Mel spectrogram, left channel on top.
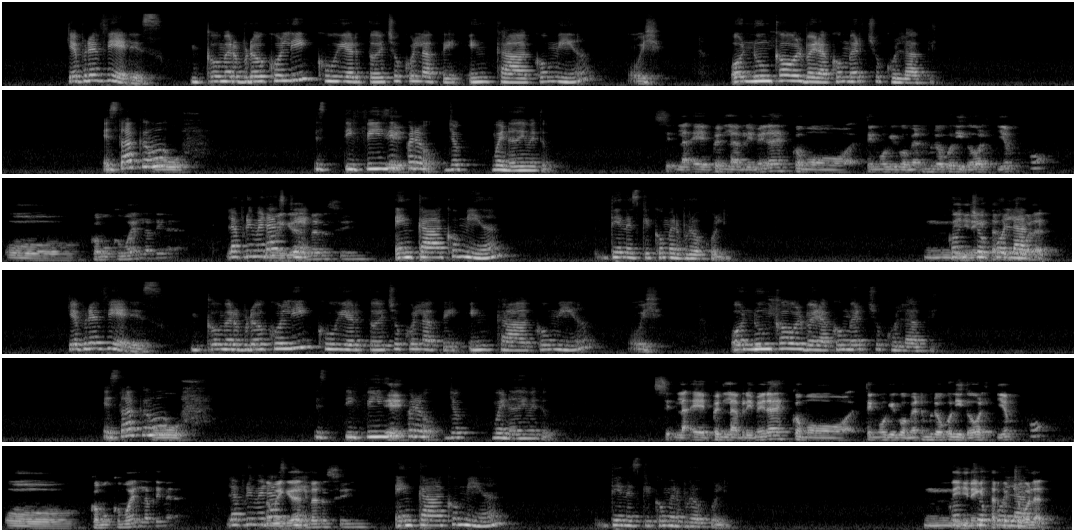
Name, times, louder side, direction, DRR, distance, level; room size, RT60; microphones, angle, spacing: voice 1, 0.7-1.4 1.9-5.9 6.3-6.6 7.3-9.2 11.7-12.4 13.8-15.3 15.6-16.2 23.7-24.5 25.4-26.4 27.4-28.7 30.9-31.7, left 2 dB, 40° left, 0.6 m, -24 dB
voice 2, 12.2-12.7 14.5-14.7 17.2-21.1 21.5-23.2 24.0-25.1 30.7-31.8, right 4 dB, 50° right, 0.4 m, -28 dB
2.6 x 2.4 x 2.3 m
head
